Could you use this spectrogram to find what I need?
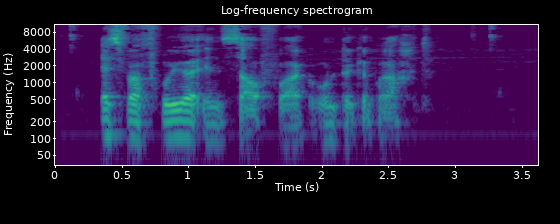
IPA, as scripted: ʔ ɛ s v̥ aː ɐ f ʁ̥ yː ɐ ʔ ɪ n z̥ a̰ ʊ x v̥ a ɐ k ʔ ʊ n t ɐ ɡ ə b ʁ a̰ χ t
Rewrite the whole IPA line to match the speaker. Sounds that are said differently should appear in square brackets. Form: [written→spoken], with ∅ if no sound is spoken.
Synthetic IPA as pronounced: ʔ ɛ s v̥ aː ɐ f ʁ̥ yː ɐ ʔ ɪ n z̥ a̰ ʊ [x→f] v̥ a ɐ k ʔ ʊ n t ɐ ɡ ə b ʁ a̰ χ t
